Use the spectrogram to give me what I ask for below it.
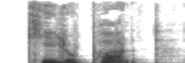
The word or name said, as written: kilopond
